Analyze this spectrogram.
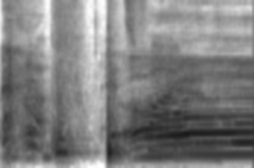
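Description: A few short, throaty coughs close to the mic, then a sharper burst that trails into a long, sustained vocal sound.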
